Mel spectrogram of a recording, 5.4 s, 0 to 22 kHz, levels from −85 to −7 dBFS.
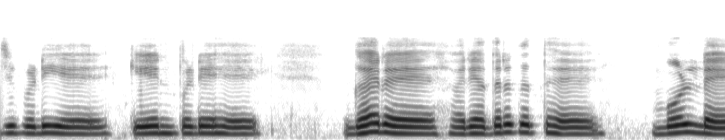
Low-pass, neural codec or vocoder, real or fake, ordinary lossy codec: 7.2 kHz; codec, 24 kHz, 3.1 kbps, DualCodec; fake; none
